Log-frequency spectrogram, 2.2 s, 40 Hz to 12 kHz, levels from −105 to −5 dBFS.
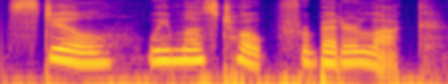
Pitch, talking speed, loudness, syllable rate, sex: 185 Hz, 190 wpm, -18 LUFS, 3.9 syllables/s, female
